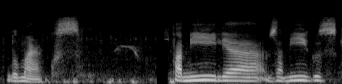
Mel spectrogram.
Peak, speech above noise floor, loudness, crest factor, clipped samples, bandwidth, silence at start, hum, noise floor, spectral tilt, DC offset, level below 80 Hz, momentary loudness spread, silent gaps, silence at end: -2 dBFS; 20 dB; -21 LUFS; 20 dB; under 0.1%; 9.4 kHz; 0.05 s; none; -41 dBFS; -5.5 dB/octave; under 0.1%; -54 dBFS; 22 LU; none; 0.05 s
